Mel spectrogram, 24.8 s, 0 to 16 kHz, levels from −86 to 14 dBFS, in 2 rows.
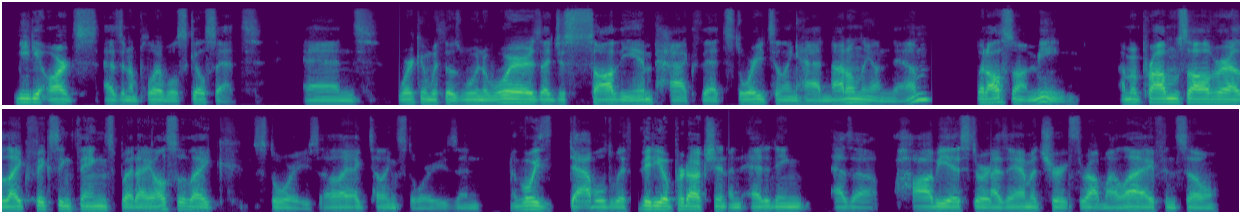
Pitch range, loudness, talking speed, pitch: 100-115 Hz, -23 LUFS, 160 wpm, 105 Hz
